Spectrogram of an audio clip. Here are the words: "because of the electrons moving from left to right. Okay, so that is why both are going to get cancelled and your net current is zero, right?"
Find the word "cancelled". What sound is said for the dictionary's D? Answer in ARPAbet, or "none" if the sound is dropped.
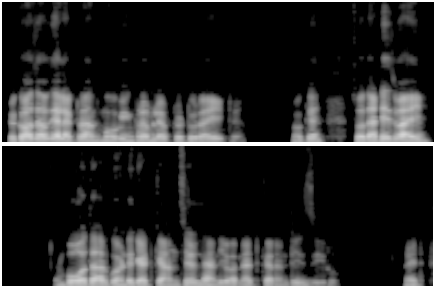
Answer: D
